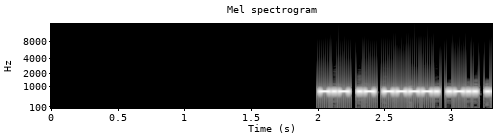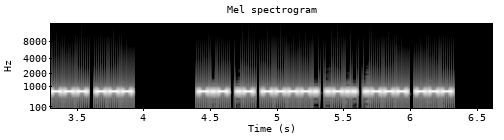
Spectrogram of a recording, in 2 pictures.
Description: Morse code, heard as a keyed tone, about 51 wpm, 700 Hz. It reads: KA9LJO KA9LJO
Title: USA Call Signs - 6 Characters - Repeated 2x - 50wpm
